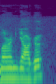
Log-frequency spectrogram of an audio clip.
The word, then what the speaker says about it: Larrañaga: under the coach Jim Larrañaga, and yes, that is the correct way to pronounce his name, even though even he has said on record that it's been mispronounced ever since he was a kindergartner.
